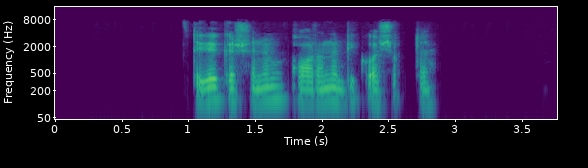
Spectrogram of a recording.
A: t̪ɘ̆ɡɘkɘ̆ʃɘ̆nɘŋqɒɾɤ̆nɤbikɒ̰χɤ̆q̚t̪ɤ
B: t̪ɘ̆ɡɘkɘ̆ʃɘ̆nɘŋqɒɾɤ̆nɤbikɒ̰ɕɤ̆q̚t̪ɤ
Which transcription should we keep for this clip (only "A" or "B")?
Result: B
